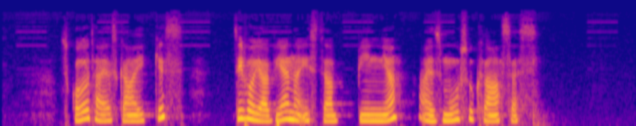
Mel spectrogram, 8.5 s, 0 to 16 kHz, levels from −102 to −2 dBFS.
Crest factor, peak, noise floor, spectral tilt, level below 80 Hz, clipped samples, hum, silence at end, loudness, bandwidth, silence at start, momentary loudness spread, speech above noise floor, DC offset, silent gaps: 16 dB; -8 dBFS; -77 dBFS; -8.5 dB/octave; -50 dBFS; under 0.1%; none; 1.55 s; -22 LUFS; 8.4 kHz; 0.9 s; 9 LU; 56 dB; under 0.1%; none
